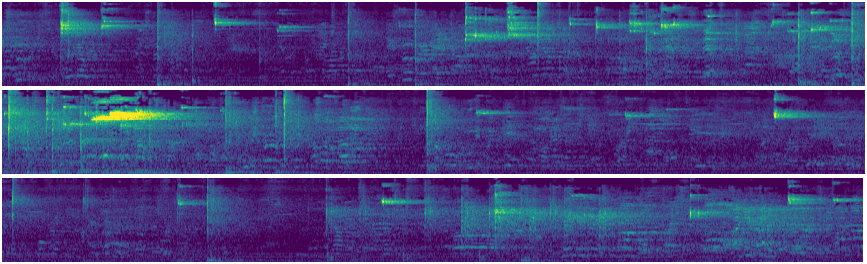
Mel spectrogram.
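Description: Echoing gym sound of a basketball game: a ball bouncing on the hardwood, brief sneaker squeaks and the voices of players and spectators. A loud referee's whistle blast sounds about twelve seconds in.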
